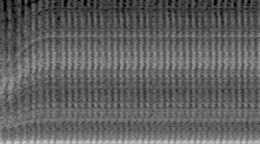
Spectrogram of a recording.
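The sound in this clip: Chainsaw sound effect being cranked up: a loud, steady engine drone running at an even speed with a fast, regular pulsing throb and no clear revving.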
